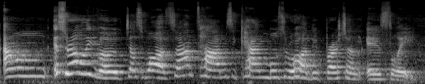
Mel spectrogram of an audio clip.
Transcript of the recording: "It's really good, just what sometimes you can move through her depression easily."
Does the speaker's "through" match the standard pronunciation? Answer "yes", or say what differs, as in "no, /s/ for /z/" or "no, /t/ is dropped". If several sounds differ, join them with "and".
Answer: yes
